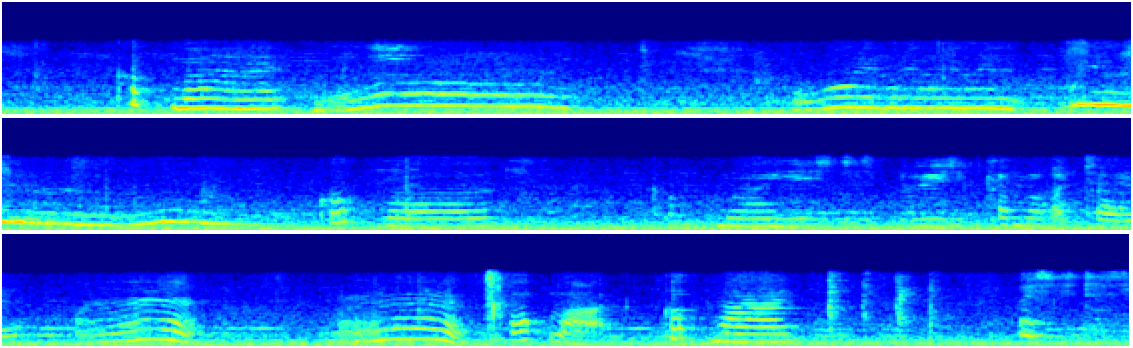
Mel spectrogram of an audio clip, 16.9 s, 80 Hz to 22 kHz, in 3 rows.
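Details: A long-haired Chihuahua puppy about 6 months old gives a run of tonal, wavering whines and yowls that slide up and down in pitch, like strange chatter, with a faint person's voice and low hum.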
